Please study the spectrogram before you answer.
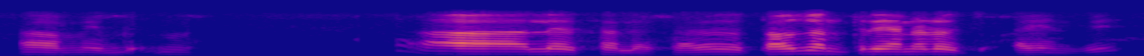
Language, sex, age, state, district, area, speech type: Telugu, male, 30-45, Andhra Pradesh, Chittoor, rural, conversation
